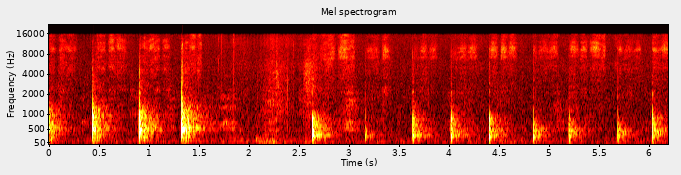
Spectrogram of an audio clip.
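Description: A stylus writing on a tablet: a string of sharp, irregularly spaced clicks as the pen tip taps down stroke by stroke, with faint scratching between them.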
